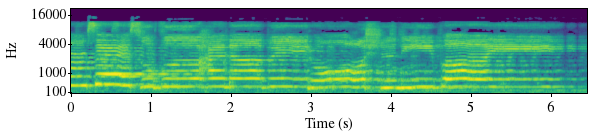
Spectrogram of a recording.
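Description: A high solo voice singing a naat, an Urdu devotional hymn, drawing out long held notes that bend and slide in pitch between the words of a line.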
